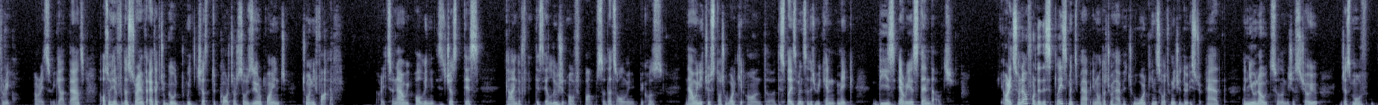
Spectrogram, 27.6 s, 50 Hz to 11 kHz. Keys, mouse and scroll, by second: 3.3-19.3 drag, 19.3-25.4 middle drag, 25.4 drag, 25.5-26.6 middle drag, 26.6-27.5 drag.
